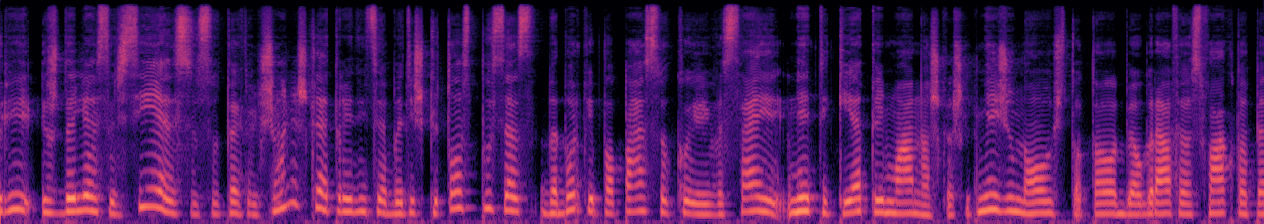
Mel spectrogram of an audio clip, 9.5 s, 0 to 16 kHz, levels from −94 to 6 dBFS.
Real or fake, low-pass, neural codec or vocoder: fake; 14.4 kHz; codec, 44.1 kHz, 2.6 kbps, SNAC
